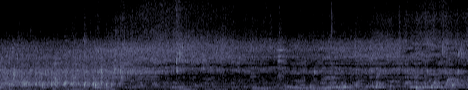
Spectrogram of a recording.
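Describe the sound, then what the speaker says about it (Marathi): Jaggery puris drop one or two at a time into hot oil in a small kadai, giving a continuous, even sizzling and bubbling that stays fairly close and steady throughout. "आता तेलामध्ये आपण एक ते दोन पुरी सोडणार आहे"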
